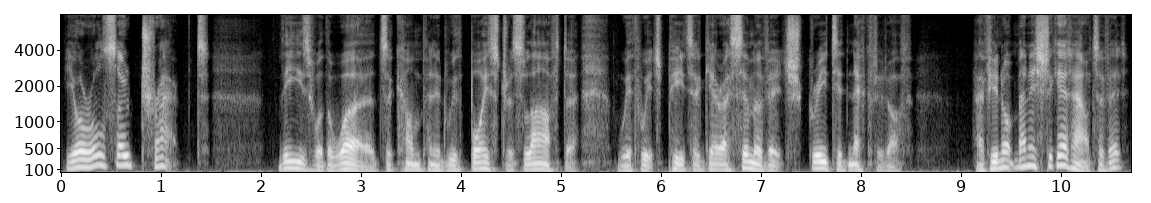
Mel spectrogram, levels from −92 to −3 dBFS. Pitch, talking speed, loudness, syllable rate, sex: 105 Hz, 145 wpm, -17 LUFS, 5.3 syllables/s, male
